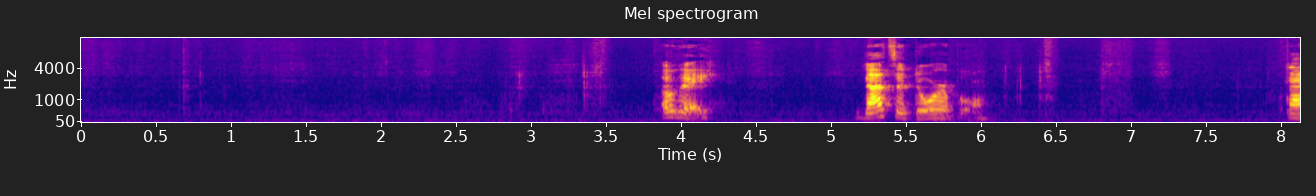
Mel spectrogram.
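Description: Fabric rustles as a cap is pulled on.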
